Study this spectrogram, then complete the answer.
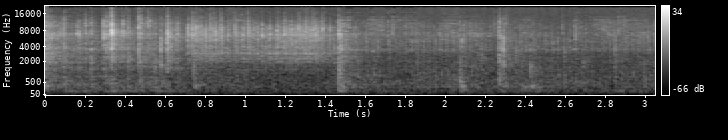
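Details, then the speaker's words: Bicycle with newly installed SRAM XO Transmission wireless drivetrain during derailleur adjustment: uneven ticking and clicking as cranks turn; chain skipping and not getting quieter, cause not yet found. "so I'm going in for now it's not getting much quieter oh maybe there's something else on the bike you fix one thing and something else breaks no there's something goofy going on because I got some kind of skiing going on"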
